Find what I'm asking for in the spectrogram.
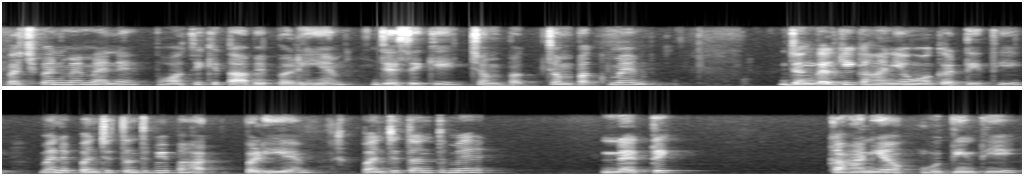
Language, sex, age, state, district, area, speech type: Hindi, female, 18-30, Madhya Pradesh, Bhopal, urban, spontaneous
